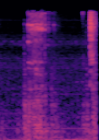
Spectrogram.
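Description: A ratchet backs out a bolt on a Honda Ridgeline hood hinge, giving a quiet, close burst of ratcheting followed by one brief sharp click.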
